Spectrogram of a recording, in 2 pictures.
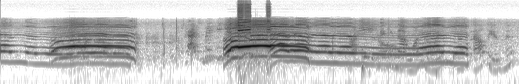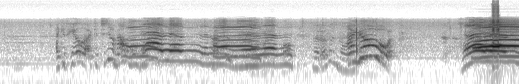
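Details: Cats talking back and forth with drawn-out, warbling yowls of varying pitch, some rising and wobbling, broken by silent gaps and ending in a sharp, loud call.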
